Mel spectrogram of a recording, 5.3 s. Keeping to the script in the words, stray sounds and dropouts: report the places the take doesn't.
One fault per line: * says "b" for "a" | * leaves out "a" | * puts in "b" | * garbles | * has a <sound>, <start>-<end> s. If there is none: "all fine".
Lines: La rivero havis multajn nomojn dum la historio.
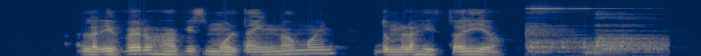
* has a squeak, 3.9-5.0 s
